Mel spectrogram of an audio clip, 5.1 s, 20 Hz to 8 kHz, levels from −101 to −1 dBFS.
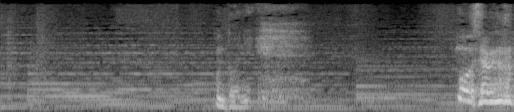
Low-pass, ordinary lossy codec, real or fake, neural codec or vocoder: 7.2 kHz; MP3, 32 kbps; real; none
